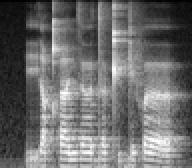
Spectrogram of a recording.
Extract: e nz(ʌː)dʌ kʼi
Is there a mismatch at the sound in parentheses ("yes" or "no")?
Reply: no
